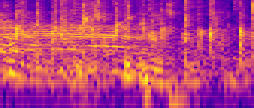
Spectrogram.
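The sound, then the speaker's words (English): A burst of audience applause as the film Orange County is named during a movie guessing game: dense, steady clapping from many hands at a fairly loud level, mixed with cheering and whooping voices throughout the short stretch. “That's the first time that movie has gotten a round of applause.”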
